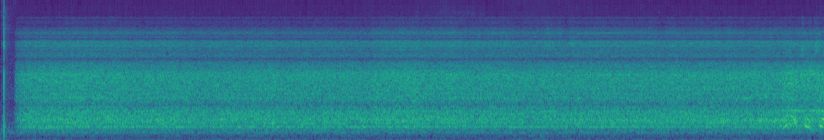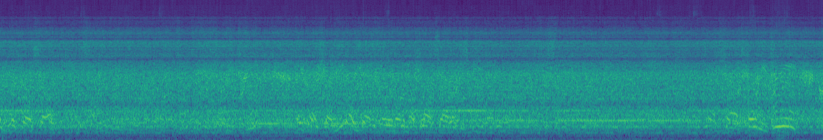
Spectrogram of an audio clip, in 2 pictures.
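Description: CB radio receiver in rough band conditions: a steady rushing static, with faint, warbling voices of distant stations breaking through it from about halfway in and getting a little louder.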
